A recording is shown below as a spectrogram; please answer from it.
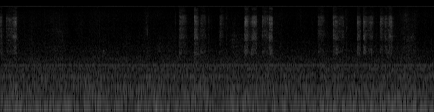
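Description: Felt-tip marker writing on paper: short, faint scratchy strokes in several brief clusters as words are handwritten, over a steady low background hum.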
